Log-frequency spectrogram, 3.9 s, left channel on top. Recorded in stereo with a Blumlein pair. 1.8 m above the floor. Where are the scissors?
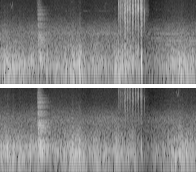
35° left.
